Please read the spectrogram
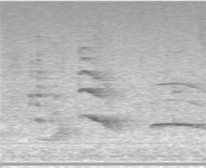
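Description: Faint, high-pitched wordless vocal sounds: a falling cry about a second in, then a held note near the end, over a steady low hum.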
